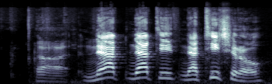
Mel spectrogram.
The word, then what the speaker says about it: Natishiro: Natishiro, which is how Team Skeptic has told me I'm supposed to pronounce it, has given $2 Canadian because apparently he lives up in here where I do.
